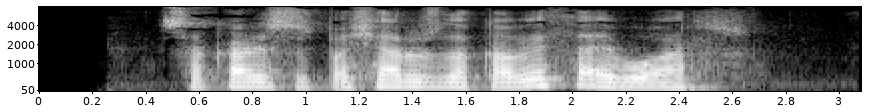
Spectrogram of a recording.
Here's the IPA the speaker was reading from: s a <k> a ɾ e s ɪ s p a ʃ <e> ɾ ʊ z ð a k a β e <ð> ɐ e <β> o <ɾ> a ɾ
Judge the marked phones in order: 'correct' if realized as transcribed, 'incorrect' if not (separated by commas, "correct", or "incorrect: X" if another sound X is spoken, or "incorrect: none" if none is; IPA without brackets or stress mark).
correct, incorrect: a, incorrect: θ, correct, incorrect: none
